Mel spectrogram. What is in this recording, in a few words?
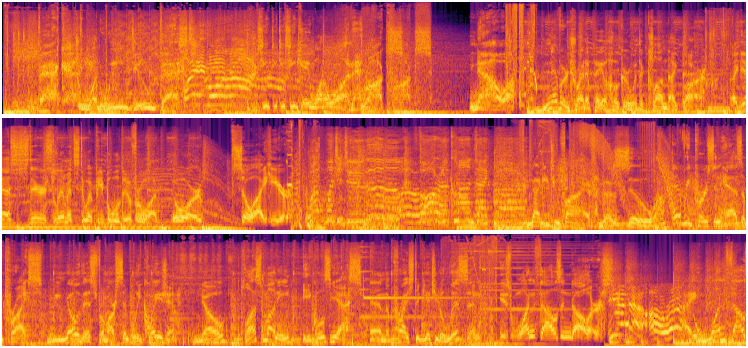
men radio imaging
